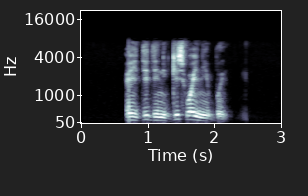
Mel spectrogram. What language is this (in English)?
Kabyle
